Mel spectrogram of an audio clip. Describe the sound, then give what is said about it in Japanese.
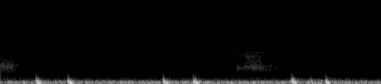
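A fast human heartbeat: three steady lub-dub pairs of deep, muffled thumps over a soft low rumble, with a faint rustle partway through. “心臓の音が速い？そりゃそうだよ。”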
